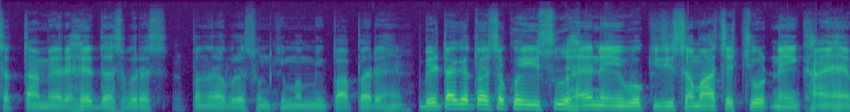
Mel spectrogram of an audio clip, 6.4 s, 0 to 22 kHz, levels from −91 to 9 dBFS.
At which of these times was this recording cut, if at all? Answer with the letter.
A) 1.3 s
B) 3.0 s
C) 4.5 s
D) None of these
B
